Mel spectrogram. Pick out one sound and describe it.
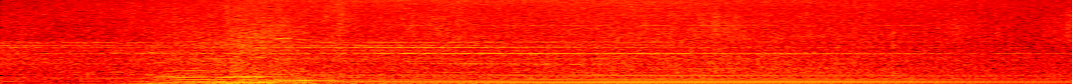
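A speedboat engine roars close by.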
